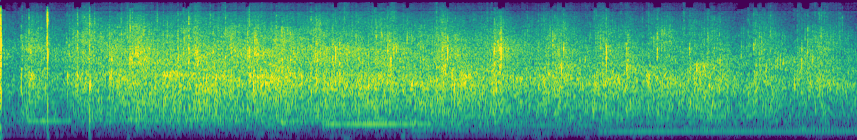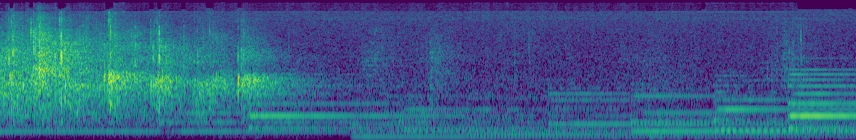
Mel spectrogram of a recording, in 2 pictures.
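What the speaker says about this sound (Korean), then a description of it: "우리 박수로 환영하겠습니다." A church congregation at a Friday prayer meeting claps in welcome, a dense, sustained wash of applause that fades toward the end as sustained organ or keyboard tones come in beneath it.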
